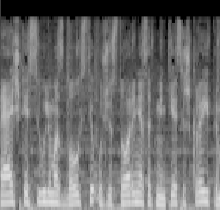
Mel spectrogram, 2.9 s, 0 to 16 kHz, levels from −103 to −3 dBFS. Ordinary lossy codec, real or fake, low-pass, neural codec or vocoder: MP3, 48 kbps; real; 14.4 kHz; none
